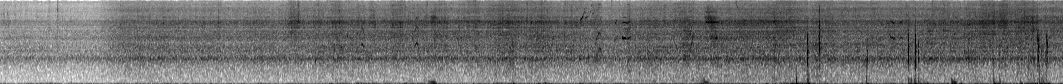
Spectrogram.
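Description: Water splashes and thumps against a canoe's hull.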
